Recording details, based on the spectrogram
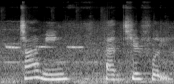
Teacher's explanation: The voicing is voiceless. The place is post-alveolar. Manner is affricate.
